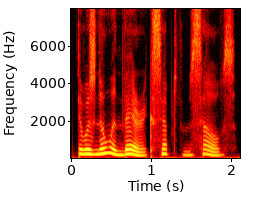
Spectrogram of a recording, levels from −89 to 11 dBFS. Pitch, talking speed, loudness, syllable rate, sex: 215 Hz, 200 wpm, -17 LUFS, 6.7 syllables/s, female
